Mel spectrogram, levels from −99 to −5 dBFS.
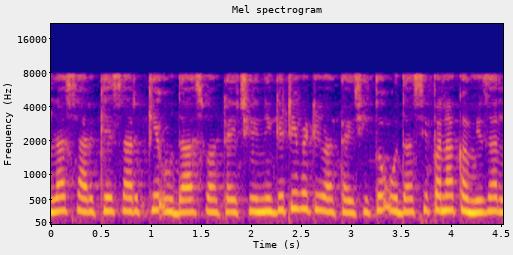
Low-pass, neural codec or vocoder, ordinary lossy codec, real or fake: none; codec, 16 kHz, 8 kbps, FunCodec, trained on Chinese and English, 25 frames a second; none; fake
